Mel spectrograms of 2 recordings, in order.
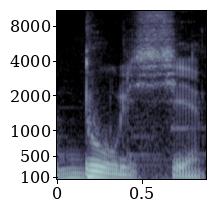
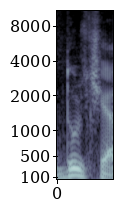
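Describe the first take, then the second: First: The middle consonant is an 's' sound. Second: The middle consonant is a 'ch' sound. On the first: The speaker calls it right. "а дульси" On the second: The speaker calls it wrong. "Не дульче"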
